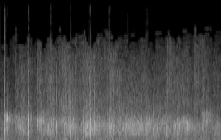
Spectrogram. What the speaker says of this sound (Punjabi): ਖੁੱਲ ਕੇ ਤਾਲੀਆਂ ਮਾਰੋ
